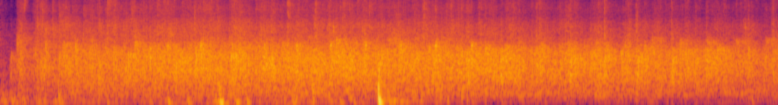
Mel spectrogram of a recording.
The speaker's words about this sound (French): Je pense qu'on peut applaudir nos intervenants.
